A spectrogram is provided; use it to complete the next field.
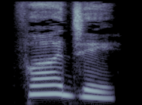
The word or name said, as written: ಫೀಜು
